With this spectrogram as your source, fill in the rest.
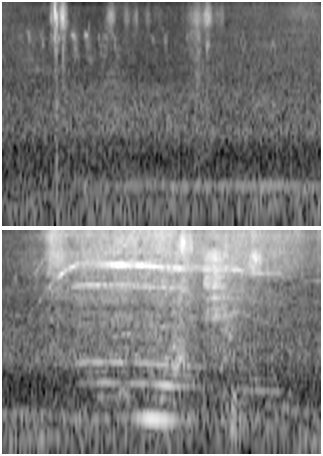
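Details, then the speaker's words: Velox RC airplane with two batteries flying near battery end: a high motor whine sweeps past overhead with its pitch sagging, the motor losing power, forcing a landing. "yeah you can hear it it's like just losing um"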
